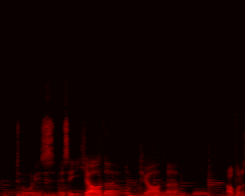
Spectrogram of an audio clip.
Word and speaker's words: Jada: It's pronounced Jada.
